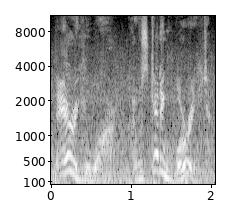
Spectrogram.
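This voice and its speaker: An actor playing a loyal, nosy, hot-tempered blacksmith in a fantasy audio drama, insistent and excitable. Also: male voice, fairly high pitch, normal speed, very noisy. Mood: worried.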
